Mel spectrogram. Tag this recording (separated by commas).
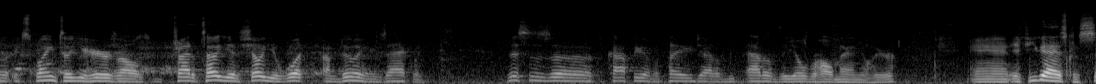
Speech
